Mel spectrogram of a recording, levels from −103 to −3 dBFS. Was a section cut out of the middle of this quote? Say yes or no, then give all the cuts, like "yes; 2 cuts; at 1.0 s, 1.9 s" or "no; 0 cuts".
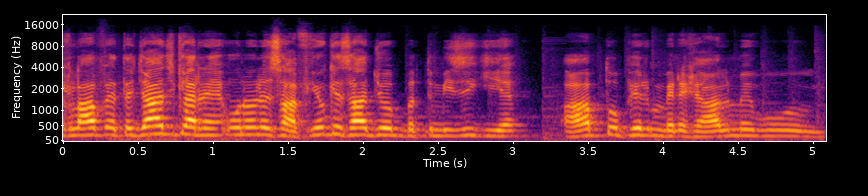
yes; 1 cut; at 3.2 s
